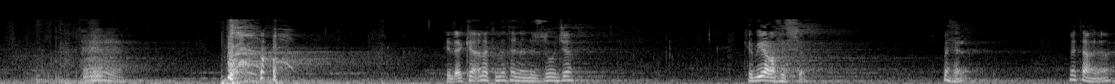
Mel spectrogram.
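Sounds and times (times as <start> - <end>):
person coughing: 2.2 - 3.3
speech: 4.5 - 6.0, 7.5 - 8.2, 9.4 - 9.8, 10.7 - 11.1.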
